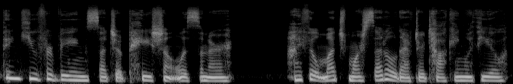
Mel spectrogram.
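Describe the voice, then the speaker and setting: An actress playing a composed, dutiful adult woman knight who leads, speaking in a measured, earnest and formal way. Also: lowish voice, mellow, no echo, lightly acted. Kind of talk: video game voice acting. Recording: game music under the voice. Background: game music.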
